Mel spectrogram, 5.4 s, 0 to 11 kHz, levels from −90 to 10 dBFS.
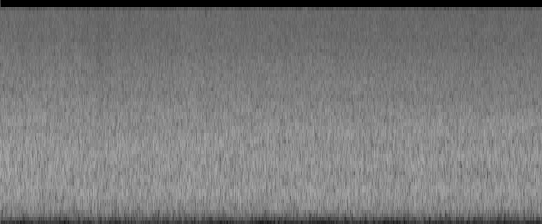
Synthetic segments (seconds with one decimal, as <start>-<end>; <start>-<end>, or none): none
